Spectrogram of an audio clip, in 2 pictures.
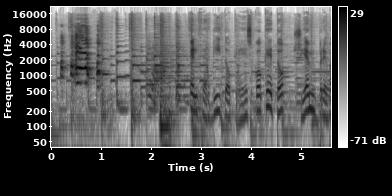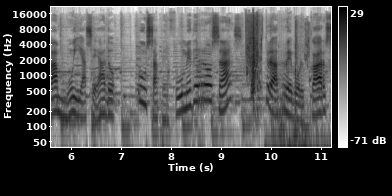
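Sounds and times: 
hen clucking: 0:00.2 - 0:01.2
speech: 0:02.8 - 0:11.1.

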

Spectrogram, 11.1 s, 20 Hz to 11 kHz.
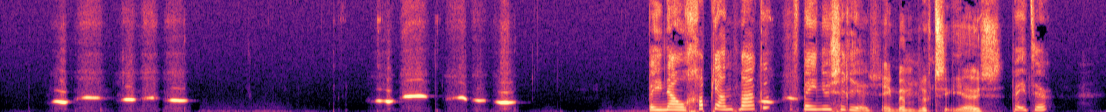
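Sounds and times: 
person whistling a short melody: 0:00.5 - 0:02.0, 0:03.8 - 0:05.2
speech: 0:06.5 - 0:10.6.

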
